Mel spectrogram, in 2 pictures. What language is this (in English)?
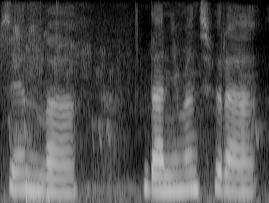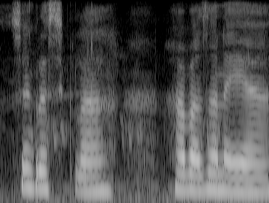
Bodo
